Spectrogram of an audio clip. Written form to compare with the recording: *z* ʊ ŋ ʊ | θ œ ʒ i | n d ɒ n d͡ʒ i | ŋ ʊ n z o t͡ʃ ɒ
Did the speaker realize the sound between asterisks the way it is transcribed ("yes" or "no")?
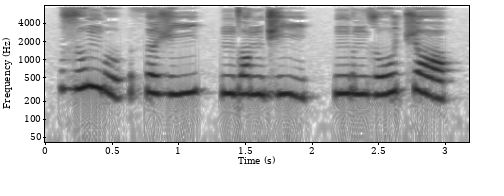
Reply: yes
